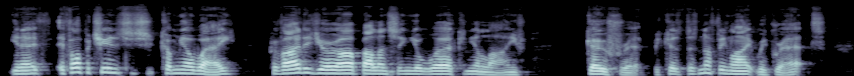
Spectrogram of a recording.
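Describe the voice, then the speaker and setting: In a very clean recording with a silent background, a man with a Manchester accent speaks at a moderate pace and fairly high pitch with lively intonation. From Greater Manchester, northern England. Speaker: doctor. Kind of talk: interview. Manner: halting.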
